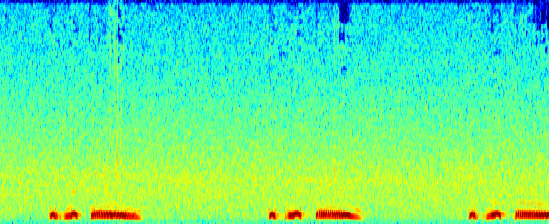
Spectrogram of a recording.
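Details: Spotted dove, a tekukur kept for pikat, calling a low hooted double note followed by a longer coo, the phrase repeated three times about two seconds apart.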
